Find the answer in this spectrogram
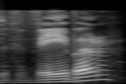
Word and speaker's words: Weber: And the Germans pronounced their W's as V. So my professor would say this is Vber.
